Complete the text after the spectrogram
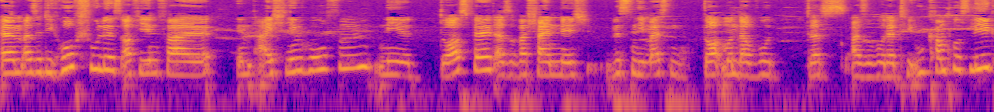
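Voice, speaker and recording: A woman speaks at a fairly slow pace and fairly high pitch with ordinary pitch variation, in an ordinary speaking voice. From Germany, Dortmund (Ruhr area). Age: 20s. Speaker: university student. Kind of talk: interview.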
